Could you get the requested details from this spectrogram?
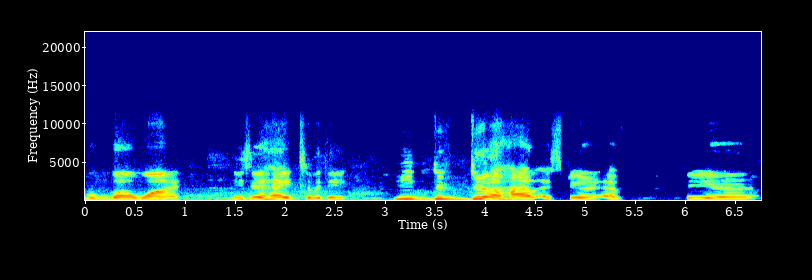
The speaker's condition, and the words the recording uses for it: Stuttering. Back then I stuttered worse than I stutter now, and I stuttered every single word of that talk.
